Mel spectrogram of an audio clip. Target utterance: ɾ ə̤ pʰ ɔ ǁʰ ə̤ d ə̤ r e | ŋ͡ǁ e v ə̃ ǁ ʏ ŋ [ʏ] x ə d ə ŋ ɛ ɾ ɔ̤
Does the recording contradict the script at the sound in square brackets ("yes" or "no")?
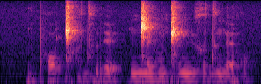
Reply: yes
